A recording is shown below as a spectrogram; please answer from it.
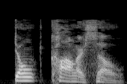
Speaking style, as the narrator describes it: Tim spat

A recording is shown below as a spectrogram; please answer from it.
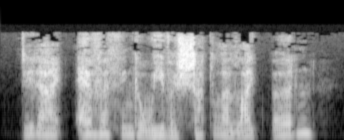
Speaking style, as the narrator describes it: Taran sighed

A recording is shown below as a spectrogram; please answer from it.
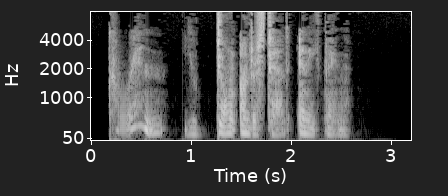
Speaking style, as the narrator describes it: she says, her voice low and fierce

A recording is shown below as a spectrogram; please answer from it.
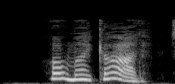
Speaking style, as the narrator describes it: Sarah whimpered, her voice a strangled little whisper

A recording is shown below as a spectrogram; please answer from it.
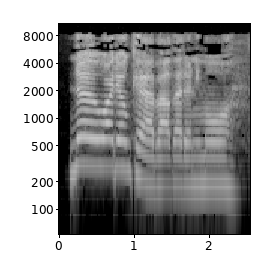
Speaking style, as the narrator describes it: he sighed

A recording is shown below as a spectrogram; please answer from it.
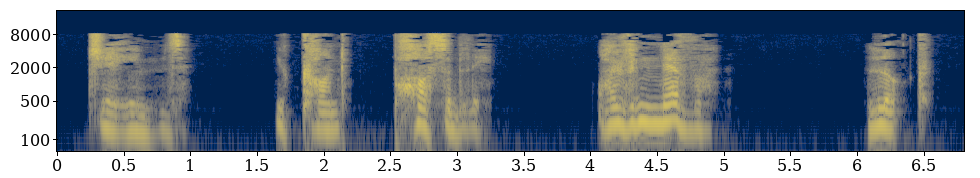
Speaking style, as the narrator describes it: In a choked voice, he said

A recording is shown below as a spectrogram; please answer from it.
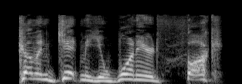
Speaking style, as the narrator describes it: He shouted and let loose a wild hoot

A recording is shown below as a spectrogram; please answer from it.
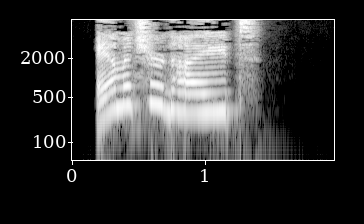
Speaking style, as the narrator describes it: Ariel yelled

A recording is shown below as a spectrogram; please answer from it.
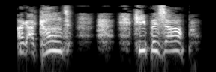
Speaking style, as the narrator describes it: he panted, running after Lutzer in a violent gloom

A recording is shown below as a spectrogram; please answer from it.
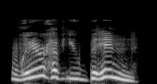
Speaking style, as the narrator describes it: I was shouting and shaking

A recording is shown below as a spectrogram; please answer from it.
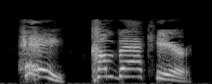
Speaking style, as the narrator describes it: she yelled

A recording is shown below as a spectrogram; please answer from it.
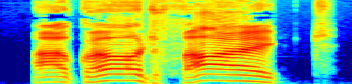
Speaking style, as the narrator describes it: roared Garshvog

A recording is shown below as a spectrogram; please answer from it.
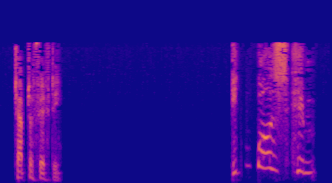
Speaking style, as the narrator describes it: Sonya pleaded through her tears

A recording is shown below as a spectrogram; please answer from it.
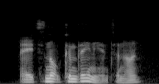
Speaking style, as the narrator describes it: I said

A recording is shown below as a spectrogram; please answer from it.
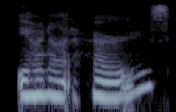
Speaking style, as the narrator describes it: I murmured

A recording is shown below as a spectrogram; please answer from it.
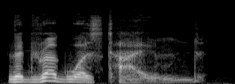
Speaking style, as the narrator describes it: he rumbled

